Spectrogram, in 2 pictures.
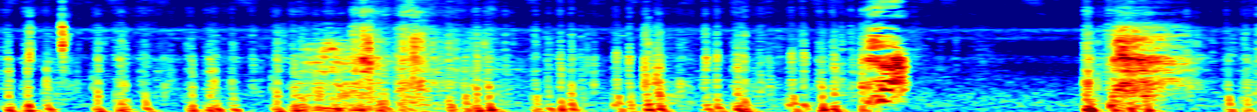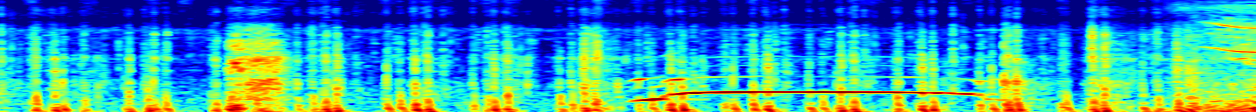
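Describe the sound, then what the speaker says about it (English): Hooves clip-clop steadily in a video game with a brief pause partway through, and a horse whinnies near the end. "Looks like a sturdy horse."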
